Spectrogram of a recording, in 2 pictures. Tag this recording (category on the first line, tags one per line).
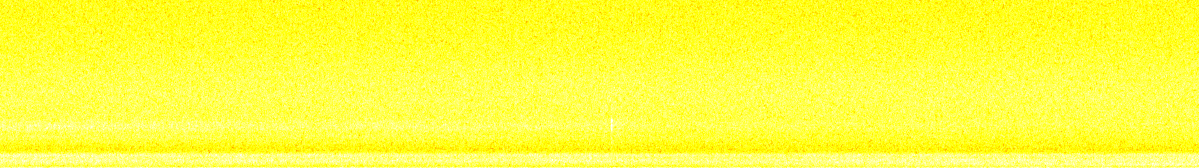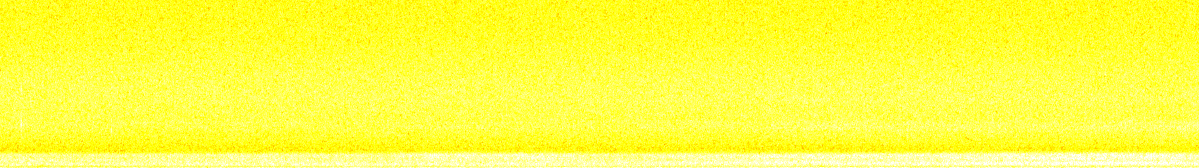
Soundscapes > Nature
field-recording
meadow
phenological-recording
soundscape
